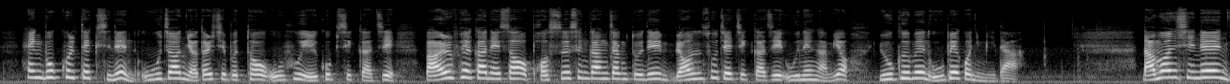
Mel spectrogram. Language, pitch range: Korean, 195-280 Hz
